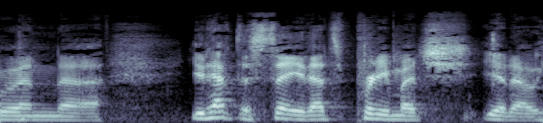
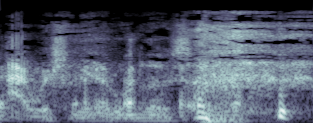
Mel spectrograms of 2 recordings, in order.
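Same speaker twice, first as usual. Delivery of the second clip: put-on low, gruff, growling movie general voice. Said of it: "Slapping his stomach".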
